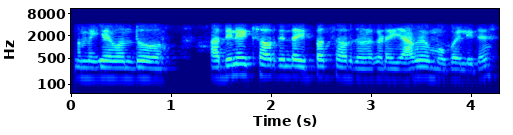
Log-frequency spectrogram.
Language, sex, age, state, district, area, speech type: Kannada, male, 30-45, Karnataka, Chikkamagaluru, urban, conversation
